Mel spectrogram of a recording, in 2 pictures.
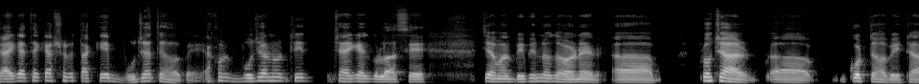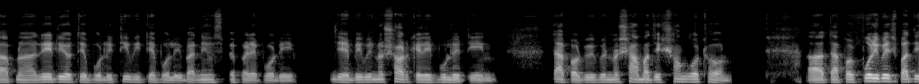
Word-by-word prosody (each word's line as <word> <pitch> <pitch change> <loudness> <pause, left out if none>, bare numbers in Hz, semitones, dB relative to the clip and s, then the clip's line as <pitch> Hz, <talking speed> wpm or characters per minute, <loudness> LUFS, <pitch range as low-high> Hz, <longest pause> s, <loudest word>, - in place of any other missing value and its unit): জায়গা 130 +5 +3
থেকে 175 0 -3
আসলে 175 -1 -5
তাকে 145 +2 -3 0.2
বোঝাতে 155 +7 -1
হবে। 95 - -6 0.2
এখন 175 +3 -5 0.2
বোঝানোর 170 +3 0
যে 160 - 0 0.4
জায়গাগুলো 135 -2 +2
আছে 120 +2 -2 0.7
যেমন 135 -4 +3
বিভিন্ন 145 +3 -1
ধরনের 120 -2 +3 0.3
আ - - +2 0.8
প্রচার 170 -7 +7 0.4
আ - - -1 0.7
করতে 150 -3 +3
হবে 110 0 -1
এটা 110 0 -2
আপনার 105 -1 -3
রেডিওতে 120 -1 +2
বলি, 105 0 -2
টিভিতে 115 -3 -3
বলি 105 -1 -2
বা 105 - +1
নিউজ 110 0 -3
পেপারে 105 -3 -3
পড়ি 90 -2 -3 0.5
যে, 115 - +1
বিভিন্ন 115 +1 0
সরকারি 115 -3 +2
বুলেটিন, 105 -2 -1 0.7
তারপর 110 - +2
বিভিন্ন 110 0 -2
সামাজিক 115 0 +2
সংগঠন, 120 -5 -1 0.9
আ - - +5 0.2
তারপর 110 +2 +2
পরিবেশবাদী 140 -3 +7
120 Hz, 130 wpm, -24 LUFS, 110-145 Hz, 0.9 s, প্রচার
